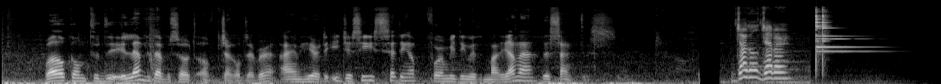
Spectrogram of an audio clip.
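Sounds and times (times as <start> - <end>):
speech: 0.4 - 6.2, 7.3 - 8.1
glasses clinking in a toast: 8.2 - 9.0.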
